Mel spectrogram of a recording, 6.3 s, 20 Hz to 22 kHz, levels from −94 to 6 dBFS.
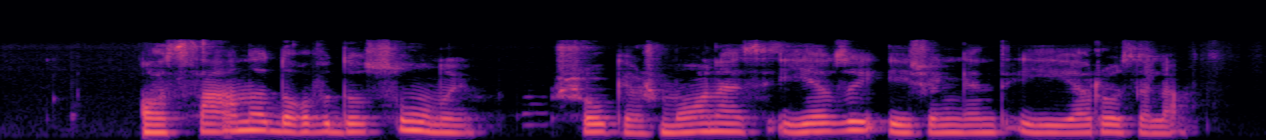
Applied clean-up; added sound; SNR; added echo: none; none; none; none.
